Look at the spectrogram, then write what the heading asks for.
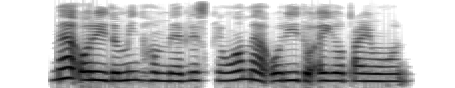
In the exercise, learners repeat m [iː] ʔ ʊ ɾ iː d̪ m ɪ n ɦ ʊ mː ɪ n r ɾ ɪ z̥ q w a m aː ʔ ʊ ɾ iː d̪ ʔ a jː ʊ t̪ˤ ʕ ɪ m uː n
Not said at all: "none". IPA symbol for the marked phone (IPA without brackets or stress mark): aː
